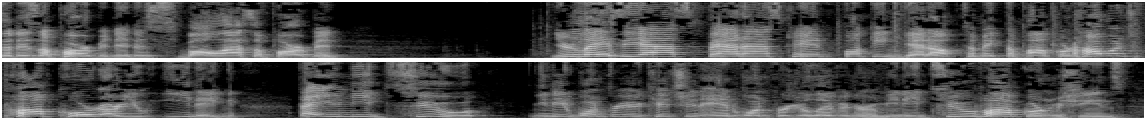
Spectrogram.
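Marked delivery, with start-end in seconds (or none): 3.4-14.2 mock rant. Mocking rant at Reggie.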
